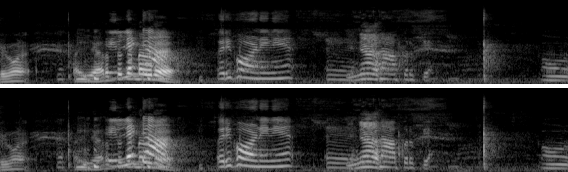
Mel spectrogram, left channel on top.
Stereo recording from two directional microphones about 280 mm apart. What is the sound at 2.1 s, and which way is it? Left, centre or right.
A woman's voice, right.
